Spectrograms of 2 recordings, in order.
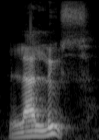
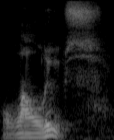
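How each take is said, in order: First: The L sounds are light and clear. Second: The L sounds are dark and hollow. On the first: The speaker calls it right. "Those L's are supposed to be light" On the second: The speaker calls it wrong.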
